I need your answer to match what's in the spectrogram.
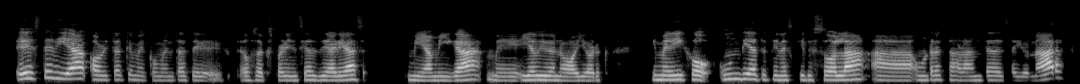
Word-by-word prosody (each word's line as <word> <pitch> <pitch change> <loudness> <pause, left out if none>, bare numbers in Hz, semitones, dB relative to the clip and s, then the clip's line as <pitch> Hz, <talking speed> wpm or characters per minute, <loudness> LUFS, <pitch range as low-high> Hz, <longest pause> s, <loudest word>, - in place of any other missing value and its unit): este 280 +4 +1
día, 260 -2 +6
ahorita 215 0 -3
que 220 - -11
me 200 -3 -10
comentaste, 190 0 -9 0.2
o 190 - -4
sea, 190 -1 -3
experiencias 190 +2 -5
diarias, 200 +3 +2 0.4
mi 200 -2 -3
amiga 195 +4 +3
me 185 -4 -6
ella 205 0 +2
vive 205 -1 +3
en 195 - -2
Nueva 180 -1 0
York 185 0 -4 0.4
y 215 - -5
me 210 0 +2
dijo: 215 0 +2
"Un 245 +3 -2
día 245 -1 +3
te 220 - -8
tienes 205 -1 -4
que 210 0 -7
ir 205 0 -7
sola 210 +2 +4
a 190 -2 -1
un 200 0 -5
restaurante 200 -2 -5
a 200 - -3
desayunar" 195 +9 +2
205 Hz, 185 wpm, -21 LUFS, 190-215 Hz, 0.4 s, día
